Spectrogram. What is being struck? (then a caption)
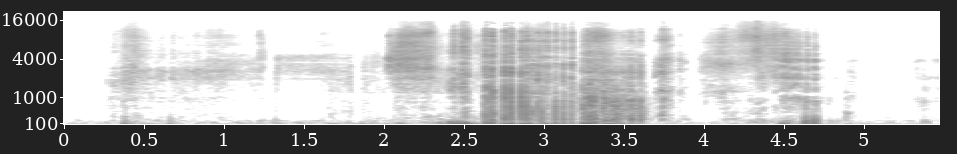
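Printed paper pages of a large paperback book. Fingertips with long red nails lift and flip the printed paper pages of a large open paperback art book resting on a table. Soft, dry rustles and crisp papery swishes rise and fall irregularly, with brighter crinkling bursts and light low thumps as each page settles.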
